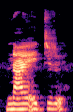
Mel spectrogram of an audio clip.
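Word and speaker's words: night: bracket कर सकते हो नाइट में जी साइलेंट है कुड में एल साइलेंट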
